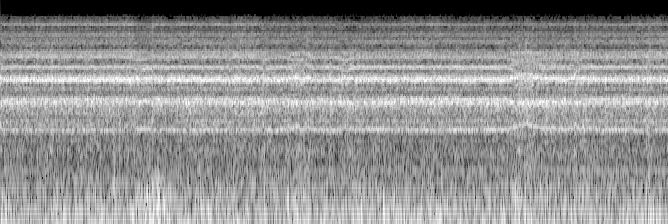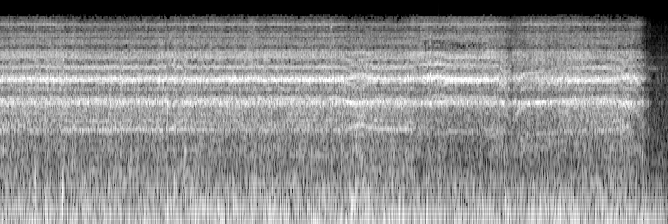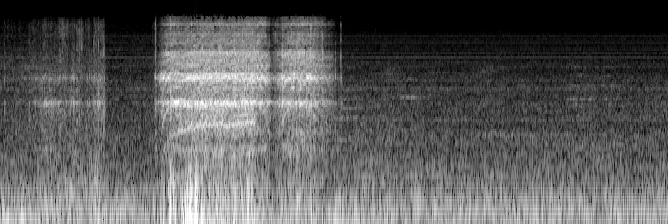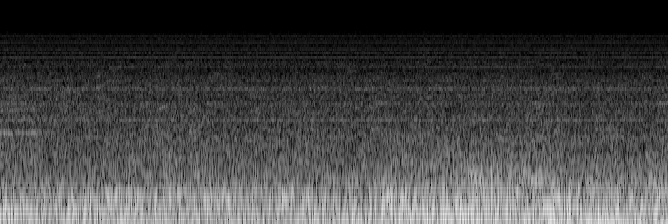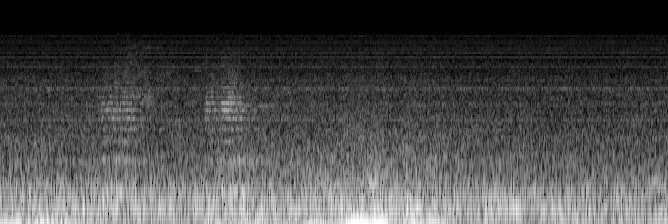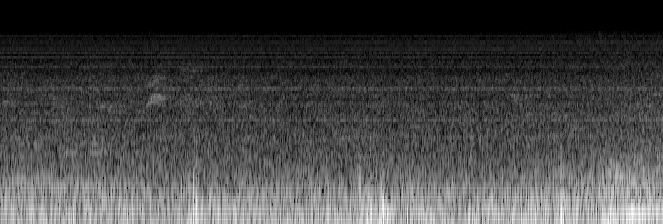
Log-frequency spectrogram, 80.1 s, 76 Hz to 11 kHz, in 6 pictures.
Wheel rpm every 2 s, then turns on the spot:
160, 160, 160, 160, 160, 160, 160, 160, 160, 160, 160, 140, 150, 20, 20, 120, 50, 0, 0, 0, 0, 0, 0, 0, 0, 0, 0, 0, 0, 0, 0, 0, 0, 0, 0, 0, 0, 0, 0, 0.
26-28 32-34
